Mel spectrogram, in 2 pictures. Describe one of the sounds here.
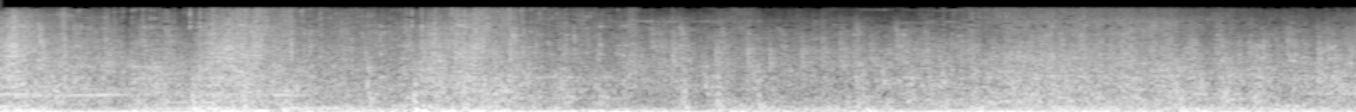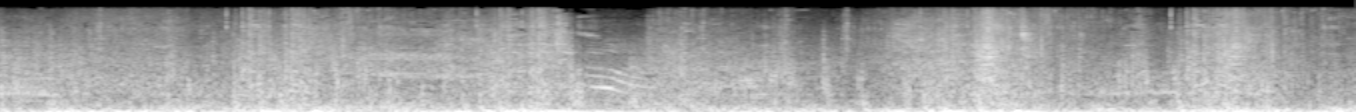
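Explosions burst loudly.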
